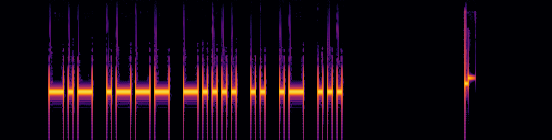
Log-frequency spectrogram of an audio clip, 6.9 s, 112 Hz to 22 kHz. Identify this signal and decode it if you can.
Morse code, heard as a keyed tone, about 20 wpm, 700 Hz. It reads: KJ6IAS
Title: USA Call Signs Repeated 2x 20wpm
